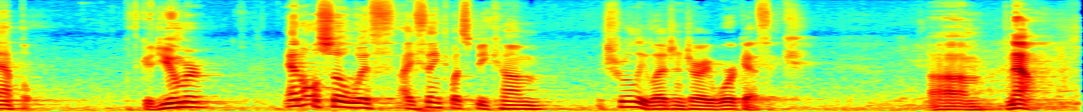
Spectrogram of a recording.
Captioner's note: laughter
